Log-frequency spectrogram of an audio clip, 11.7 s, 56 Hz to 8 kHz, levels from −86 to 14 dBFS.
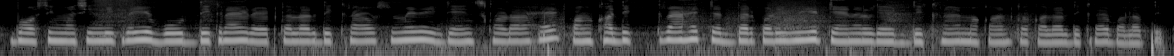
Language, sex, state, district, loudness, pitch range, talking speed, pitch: Hindi, female, Bihar, Lakhisarai, -31 LUFS, 205-225 Hz, 210 wpm, 215 Hz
